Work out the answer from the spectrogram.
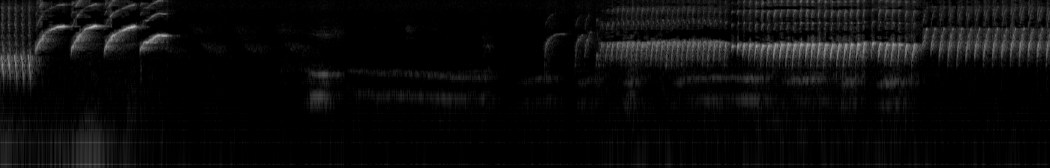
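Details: A few quick falling canary whistles, then near silence with faint notes, followed by a long high buzzy, rattling trill that shifts pitch toward the end.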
